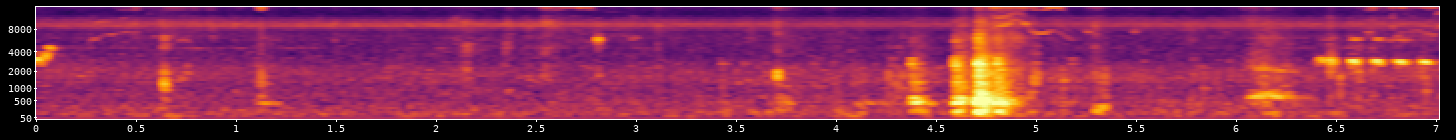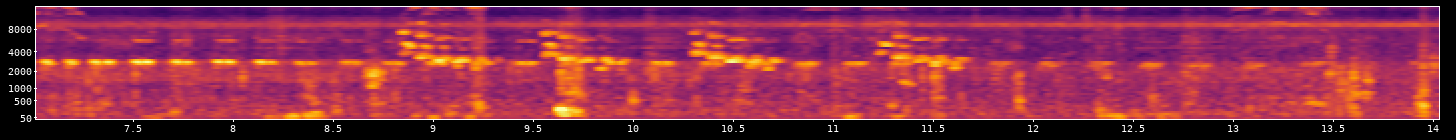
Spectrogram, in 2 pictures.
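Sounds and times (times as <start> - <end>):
faint bird song with trills: 0.0 - 0.5, 6.0 - 14.0.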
